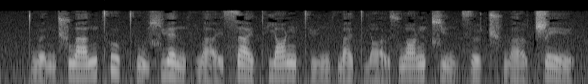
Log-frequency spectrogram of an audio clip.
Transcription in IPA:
t̪ w ə̰˨˩ n ʂ w a˧˥ n t̪ʰ u˥˩ t̪ʰ ṵ˨˩ ɕ ɥ ɛ˥˩ n f w a̰˨˩ ɪ̯ s a˥˩ ɪ̯ t̪ʰ j ɑ˥ ŋ t̪ʰ y˧˥ n f w a˧ ɪ̯ t̪ j ɑ̰˨˩ ʊ̯ s w ɑ˥ ŋ t͡ɕ y˥˩ n t͡s ɹ̩˧˥ ʈ͡ʂʰ w ä̰˨˩ ʈ͡ʂ e˥˩ ɪ̯

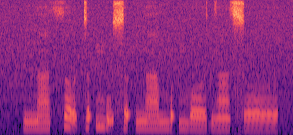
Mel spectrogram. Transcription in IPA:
n ã˨ θ o̰˦˨ ʊ̯ t ʊ˦ ʔ m ṵ˦˨ sʰ ʊ˦ ʔ n ã˦ m ʊ˦ ʔ m o˨ ʊ̯ d ã˨ sʰ o˨ ʊ̯

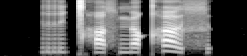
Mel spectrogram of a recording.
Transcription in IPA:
r i ǀʰ ɑ ɬ m y qʰ ɯ ɬ

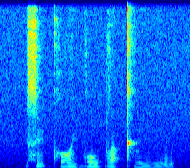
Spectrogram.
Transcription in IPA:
s i˥˩ ʔ pʰ ɤː˨˩ j b oː˧ w p l a˨˩ t̚ kʰ l iː˨˩ m

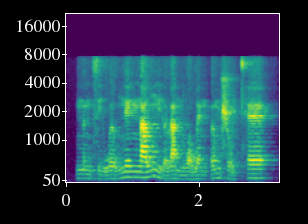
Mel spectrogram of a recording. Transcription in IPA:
n ə˨˩ ŋ s i˨˩˨ w ə˨˩˦ w n e˧ ŋ n a˧˥ w n i˨˩˨ ə̯ l a˨˩ n v ɔ˨˩˨ w ɛ˨˩ ŋ ʔ ə˧ m ʂ o˨˩˨ j t̪ʰ ɛ˧

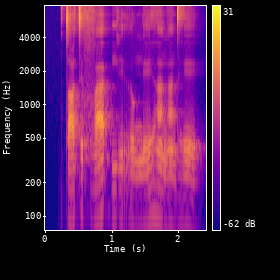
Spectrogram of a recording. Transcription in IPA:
tˤ ɛ t ɪ f v a | j i r ʊ ŋ e ɦ ã ɡ ã dʱ e

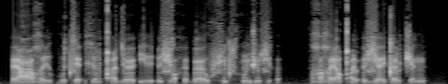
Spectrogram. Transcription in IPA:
ɛ ʕ œ ʁ iː kʷ ɛ t͡s e ʔ x i v qʼ y d øː ʔ j iː ʔ y ɕ ɔ h ø ɓ œː xʷ ɕ õ t͡s h ũ d͡ʒ õ ɕ ə ʔ | ʁ ə ʁ eː ʊ̯ qʼ œ l ʔ ø ʑ ɛ ɪ̯ t œ l t͡ʃ ɛ ŋ

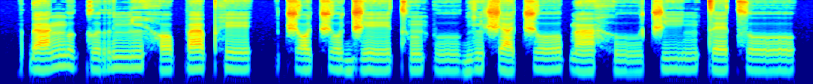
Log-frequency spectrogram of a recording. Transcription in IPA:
ɗ a˨˦ ŋ ʊ˦˨ k ʊ˨ r ɲ ĩ˦ h ɔ˨ p a˦ pʰ e˦ | t͡ʃ ɔ˨ t͡ʃ o˨ d͡ʒ eː˨ tʰ ũ˨ p uː˨ ɡ ĩ˦ ʃ a˨ t͡ʃ oː˦ ɓ ã˨ h uː˨ t͡ʃ iː˦ ŋ t ɛ˦ t͡s oː˦

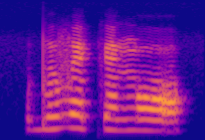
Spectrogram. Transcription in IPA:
d̪ ə v ɛ k ɛ ŋ ɔ

